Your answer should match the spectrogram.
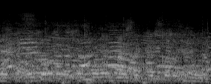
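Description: Several voices shouting and calling over one another at once, the open-air chatter of players on a football pitch.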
